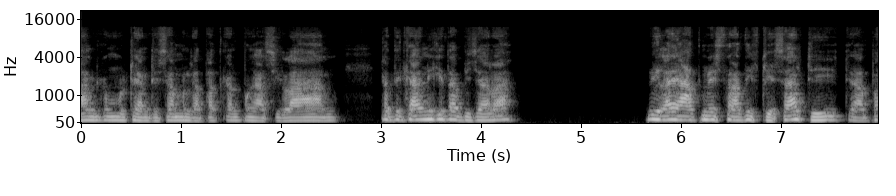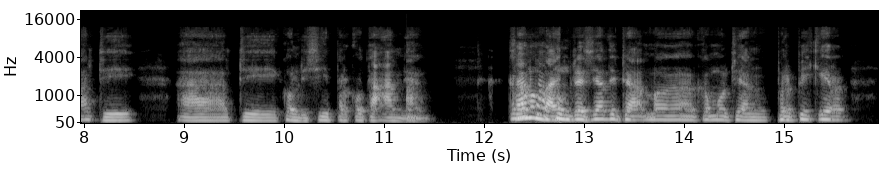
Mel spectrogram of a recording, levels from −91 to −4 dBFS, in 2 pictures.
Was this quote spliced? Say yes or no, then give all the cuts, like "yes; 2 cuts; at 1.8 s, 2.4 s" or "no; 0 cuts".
yes; 1 cut; at 12.7 s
